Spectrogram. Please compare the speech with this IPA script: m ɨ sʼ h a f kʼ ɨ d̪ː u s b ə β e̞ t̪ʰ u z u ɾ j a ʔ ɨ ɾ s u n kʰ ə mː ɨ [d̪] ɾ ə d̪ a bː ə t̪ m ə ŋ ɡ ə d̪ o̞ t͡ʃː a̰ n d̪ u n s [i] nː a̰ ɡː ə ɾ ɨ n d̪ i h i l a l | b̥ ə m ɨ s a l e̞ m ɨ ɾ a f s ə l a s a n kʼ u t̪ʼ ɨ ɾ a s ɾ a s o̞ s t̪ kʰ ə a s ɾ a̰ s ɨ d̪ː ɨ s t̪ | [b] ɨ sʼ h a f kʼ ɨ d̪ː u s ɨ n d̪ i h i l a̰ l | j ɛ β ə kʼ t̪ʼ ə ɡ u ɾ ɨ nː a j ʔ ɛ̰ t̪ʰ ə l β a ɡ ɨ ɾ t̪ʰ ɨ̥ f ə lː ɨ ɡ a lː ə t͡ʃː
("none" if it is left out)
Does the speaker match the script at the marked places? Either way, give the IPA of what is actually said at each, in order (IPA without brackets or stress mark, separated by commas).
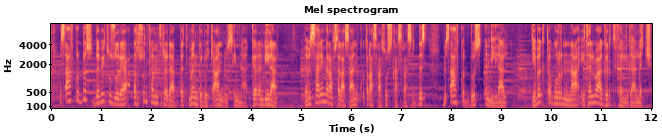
t̪, i, m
